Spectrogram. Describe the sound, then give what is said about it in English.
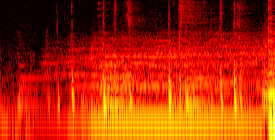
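A horse trots and turns on the spot at dusk as its rider puts it through its paces. Steady, regular hoofbeats clop on the ground over a low constant hum. “It's dusk, and Melquiades is looking on as Pete puts a horse through its paces. Running the animal back and forth, he makes it turn on the spot before trotting over to Melquiades.”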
